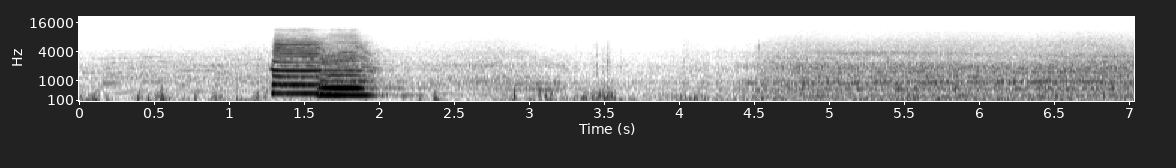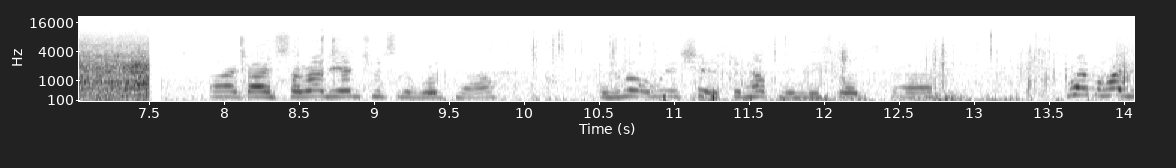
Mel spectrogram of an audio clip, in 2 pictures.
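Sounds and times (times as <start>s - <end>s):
train rushing past: 0.0s - 7.6s
train two-tone horn: 0.1s - 3.5s, 4.3s - 7.5s.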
